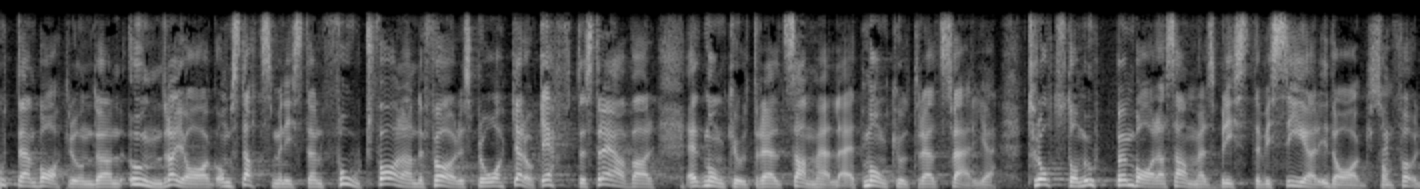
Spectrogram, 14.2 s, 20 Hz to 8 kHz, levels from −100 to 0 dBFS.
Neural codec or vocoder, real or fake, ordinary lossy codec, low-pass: none; real; none; 7.2 kHz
